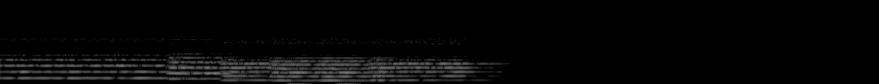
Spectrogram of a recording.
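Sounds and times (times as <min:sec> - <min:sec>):
tenor voices singing an arrangement: 0:00.0 - 0:04.9.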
